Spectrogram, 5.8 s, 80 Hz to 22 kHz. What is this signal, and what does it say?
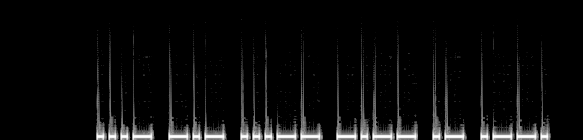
Morse code, heard as a keyed tone, about 21 wpm, 700 Hz. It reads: VK3YAP
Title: DXCC-100 Call Signs - 6 Characters - 20wpm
